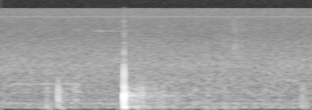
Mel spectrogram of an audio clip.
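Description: A single sharp knock about a second in, with a few fainter knocks around it, over a steady low hum.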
